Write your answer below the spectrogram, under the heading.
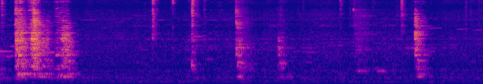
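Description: A broiler chicken foot is singed in metal tongs over a gas burner flame, giving irregular light ticks and crackles. There is a short cluster of sharper clicks at the very start.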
